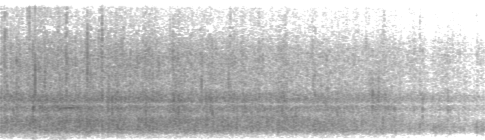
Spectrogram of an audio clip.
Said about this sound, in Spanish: En el nombre de Jesús. Amén. un aplauso más al Señor.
